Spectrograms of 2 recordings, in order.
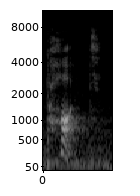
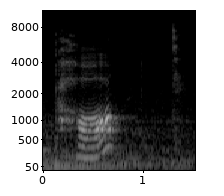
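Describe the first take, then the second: First: "Tot" whispered, aspirated t, final t stopped; whispered model. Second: "Tot" with a breathy aspirated first t. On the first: Teacher repeats "Tot" in a whisper. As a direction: breathe "Tot" out, no voice. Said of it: "Tzinho de parada". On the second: Teacher shows the aspirated t and a stopped final t. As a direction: puff air on the opening t of "Tot". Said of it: "o T de começo com mais ar". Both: Shown as a demonstration.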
